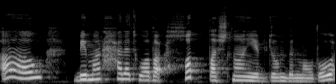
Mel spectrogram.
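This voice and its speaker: A woman's dark, mellow tone in a very clean recording with a silent background. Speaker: podcast host and business coach. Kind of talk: solo podcast monologue.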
